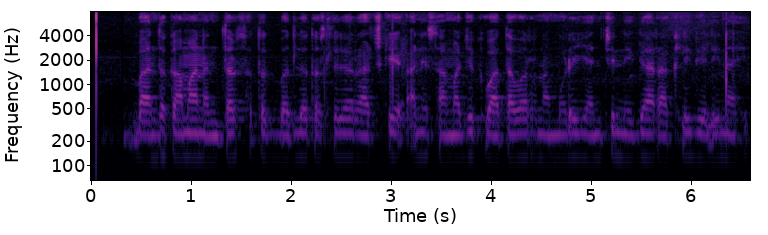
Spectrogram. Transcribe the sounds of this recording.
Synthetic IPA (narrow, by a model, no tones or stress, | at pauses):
band̪ʱkamanənt̪əɾsət̪ət̪̚bəd̪lət̪əsleljaɾad͡zkeʔa̰ɽ̃isamad͡ʑikʋat̪aʋəɾɳamuɭejaɲt͡ɕiːniɡaɾakʰliːɡeliːnaɦi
